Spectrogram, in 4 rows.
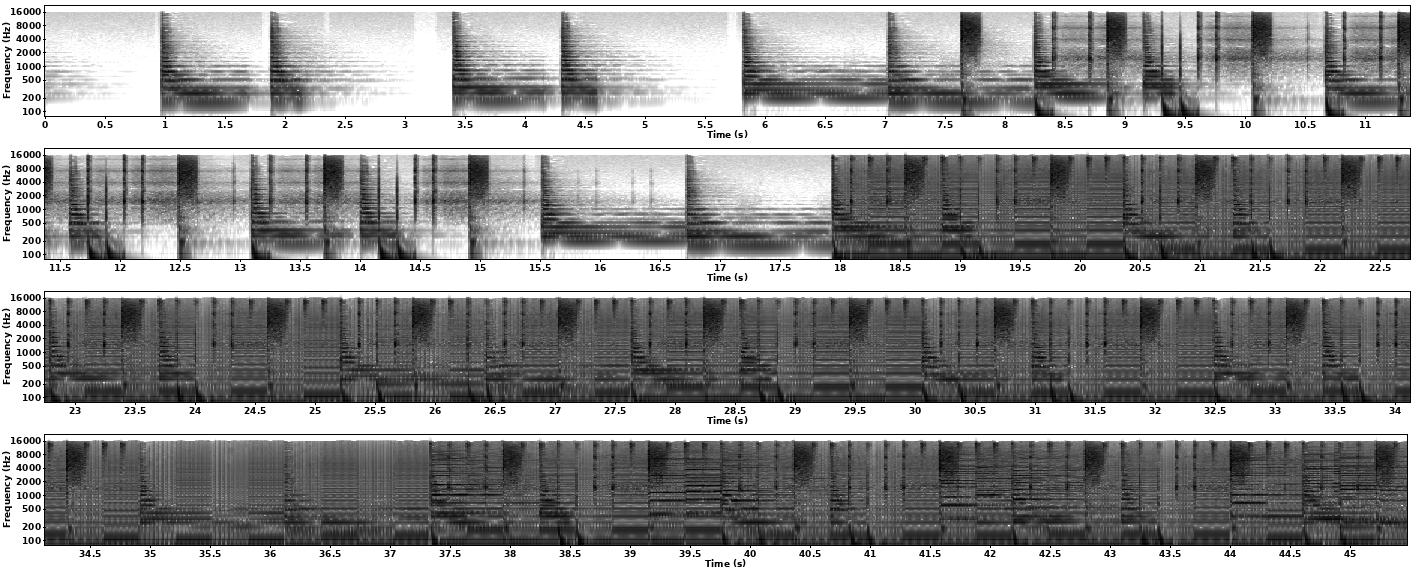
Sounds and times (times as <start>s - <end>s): Music: 0.0s - 45.4s.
